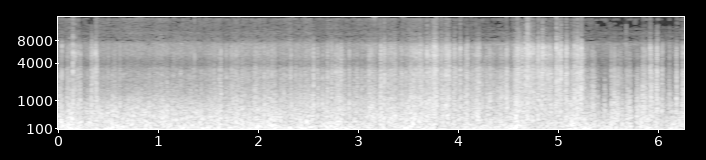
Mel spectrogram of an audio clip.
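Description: Strong wind buffeting the microphone: a dense, steady low rumble with gusty flutter.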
